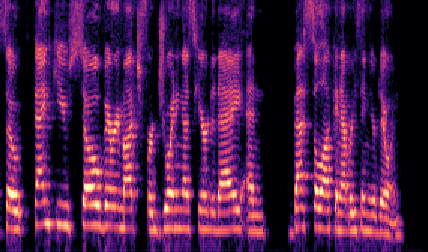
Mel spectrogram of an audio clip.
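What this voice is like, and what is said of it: Philadelphia accent. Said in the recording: “It's good to hear that Philly accent again, too. I missed it.”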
